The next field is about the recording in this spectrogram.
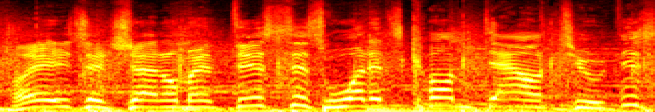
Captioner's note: crowd cheering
